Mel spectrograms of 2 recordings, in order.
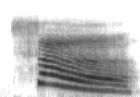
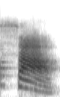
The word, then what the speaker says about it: sir: Sir. We have letter R after letter I, a longer sound. Sir. It's not sa or se.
